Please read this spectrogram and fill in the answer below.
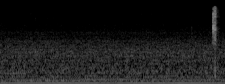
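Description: Steady faint hiss and low hum of room tone, with no distinct sound event.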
